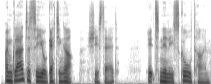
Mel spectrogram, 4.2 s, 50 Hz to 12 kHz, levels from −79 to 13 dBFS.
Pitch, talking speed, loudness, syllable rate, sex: 125 Hz, 185 wpm, -17 LUFS, 4.9 syllables/s, male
